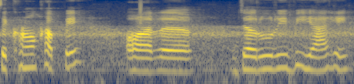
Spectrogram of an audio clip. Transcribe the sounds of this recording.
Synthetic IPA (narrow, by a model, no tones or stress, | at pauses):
sɪkʰɽ̃õkʰɐpe | ɔːɾ | zɐɾuːɾibʱiaːɦeː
